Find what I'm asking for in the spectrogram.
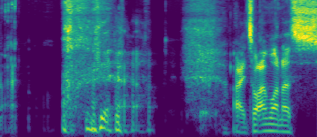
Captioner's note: chuckling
